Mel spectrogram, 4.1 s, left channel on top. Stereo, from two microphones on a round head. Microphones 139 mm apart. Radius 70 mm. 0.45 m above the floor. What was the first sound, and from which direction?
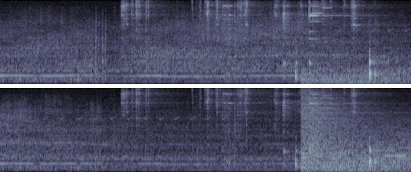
Cutlery clinking, 20° left (ahead or behind).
